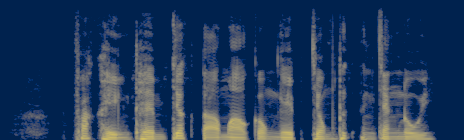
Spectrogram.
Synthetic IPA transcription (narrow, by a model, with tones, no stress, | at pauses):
faː˦˥t̚hḭ˧˨ənt̪ʰe˧mt͡ɕə˦˥t̚t̪aː˧˩wmaː˨˩wkə˧wŋ͡mŋi˨˩əp̚t͡ɕɔ˧wŋ͡mt̪ʰɨ˦˥k̚ʔa˧nt͡ɕa˧ŋnu˧j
